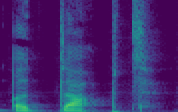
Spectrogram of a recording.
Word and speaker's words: adopt: 好，所以这个就是 adapt 跟 adopt 的差别哦。 A D A P T 还有 A D O P T 中间的母音不同。发音也不同，意思也不同，可是真的长得非常像哦。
